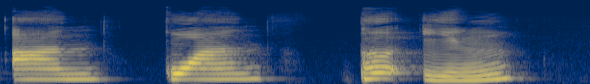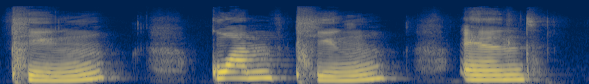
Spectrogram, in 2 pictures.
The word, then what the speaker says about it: Guan Ping: Another two sons of Guan Yu who are historically recorded are Guan Ping, Ge Wu An Guan Pe Ying Ping, Guan Ping, and Guan Xing.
